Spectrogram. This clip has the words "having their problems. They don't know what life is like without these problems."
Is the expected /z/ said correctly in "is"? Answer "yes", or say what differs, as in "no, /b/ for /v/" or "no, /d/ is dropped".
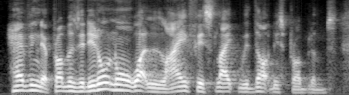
no, /s/ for /z/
